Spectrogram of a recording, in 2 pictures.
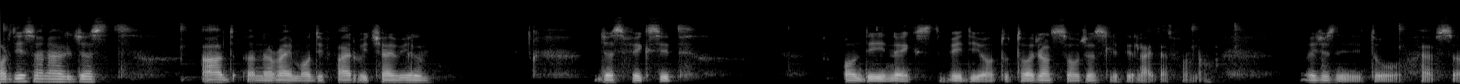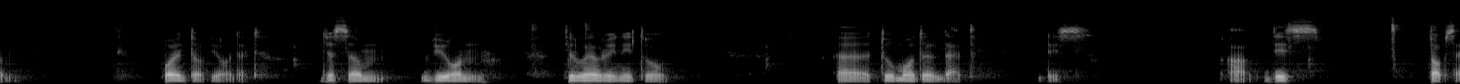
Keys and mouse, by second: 16.3-19.9 middle drag, 23.5-27.6 middle drag.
